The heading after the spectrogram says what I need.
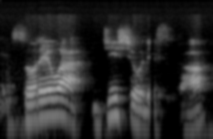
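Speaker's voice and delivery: slow, clear model sentence for students; slow demonstration. Shown as a demonstration. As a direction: say it slowly so the students can repeat it. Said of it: "Apakah itu kamus?". (contoh pelan dan jelas untuk murid)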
